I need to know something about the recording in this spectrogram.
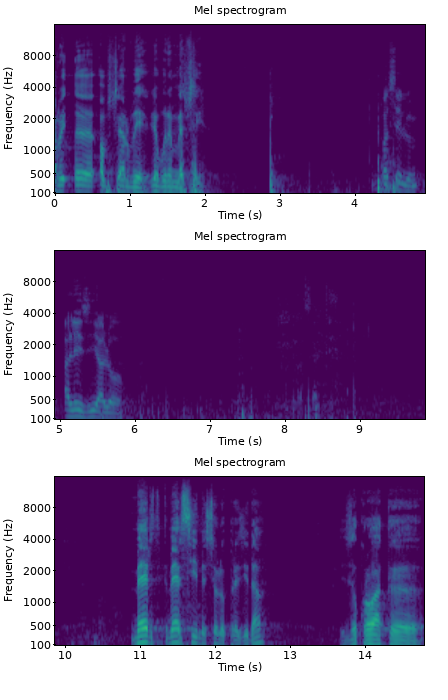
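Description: An elderly man speaks calmly into a microphone, in pauses.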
